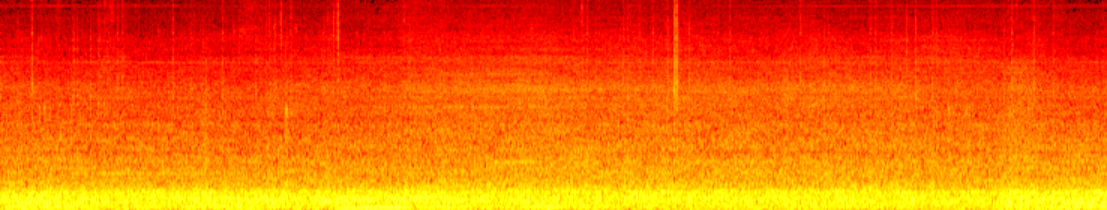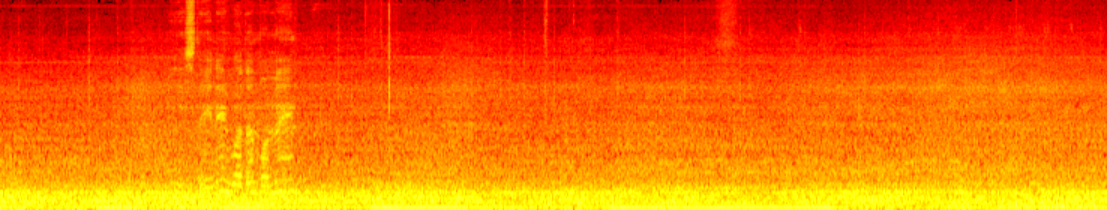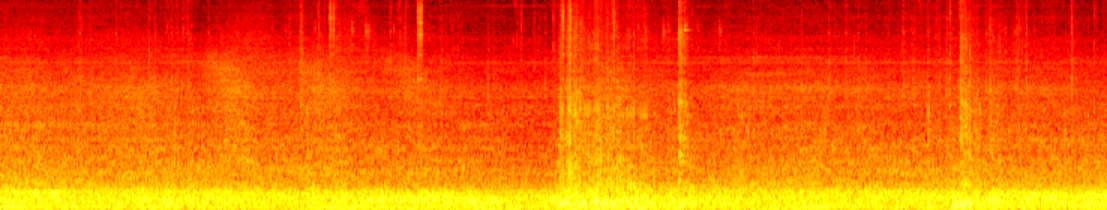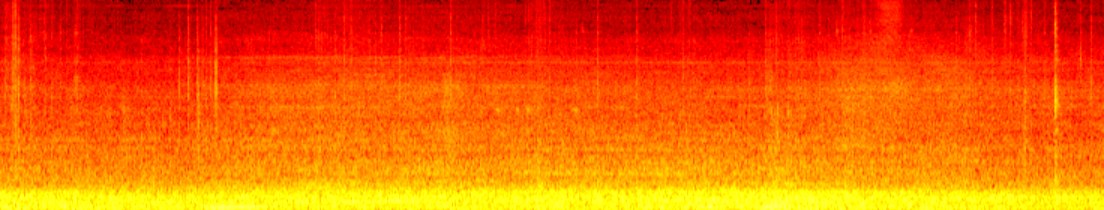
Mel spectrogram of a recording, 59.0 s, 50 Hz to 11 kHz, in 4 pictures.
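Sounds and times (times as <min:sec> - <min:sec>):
road noise: 0:00.0 - 0:59.0
vehicle engine drone: 0:00.0 - 0:59.0.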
